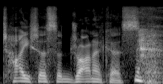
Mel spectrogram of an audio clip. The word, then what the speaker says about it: Titus Andronicus: They simply responded, Titus Andronicus, which is, if you do not know, Claire, renowned as the most violent of William Shakespeare's play.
